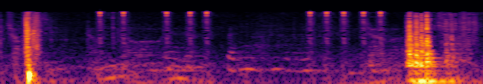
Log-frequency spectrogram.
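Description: Short game menu clicks tick one after another.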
